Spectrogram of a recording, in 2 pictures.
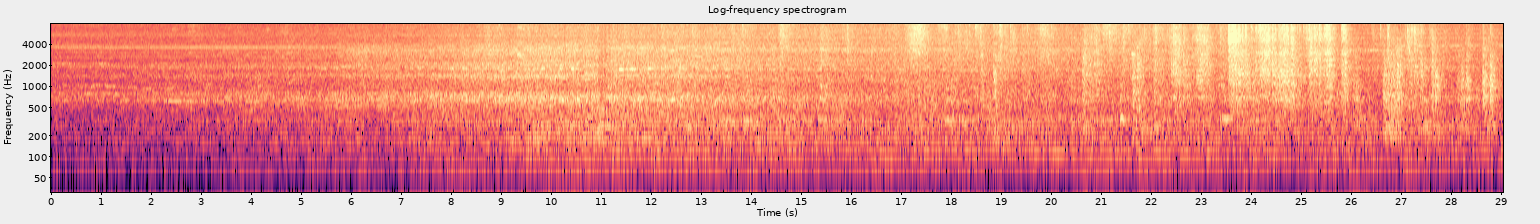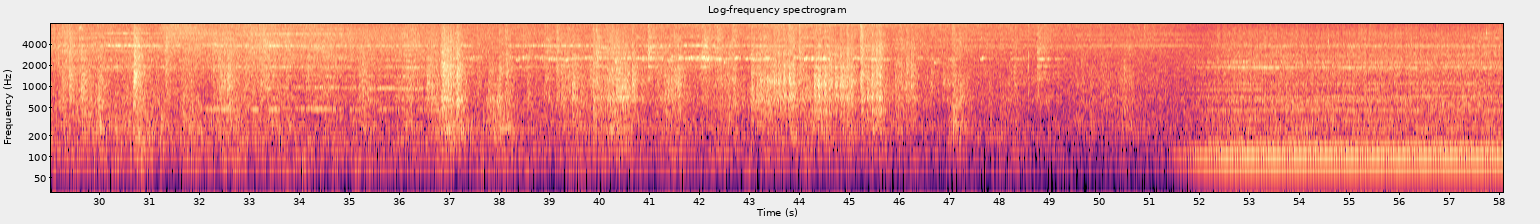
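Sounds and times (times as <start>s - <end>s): train wheels clicking on rails: 8.4s - 58.0s
train wheel squeals: 29.0s - 51.6s.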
